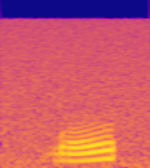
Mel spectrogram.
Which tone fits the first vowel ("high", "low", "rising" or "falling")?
rising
